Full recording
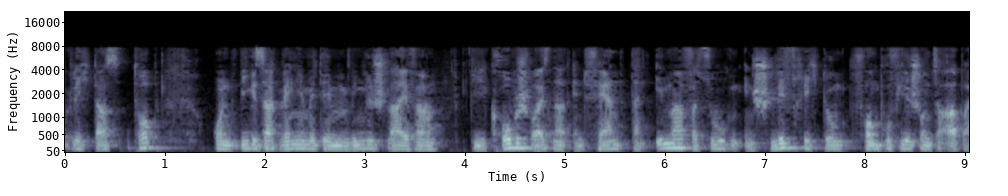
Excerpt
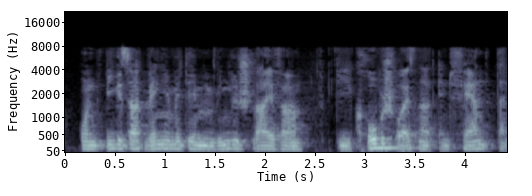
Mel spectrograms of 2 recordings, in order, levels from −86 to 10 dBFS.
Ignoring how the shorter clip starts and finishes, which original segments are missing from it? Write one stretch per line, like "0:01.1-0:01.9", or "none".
none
